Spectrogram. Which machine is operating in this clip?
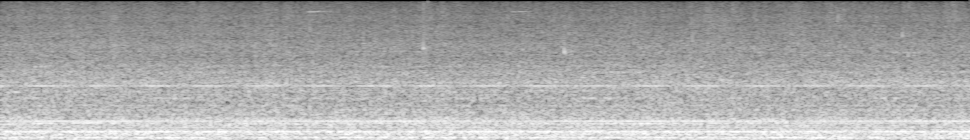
pump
